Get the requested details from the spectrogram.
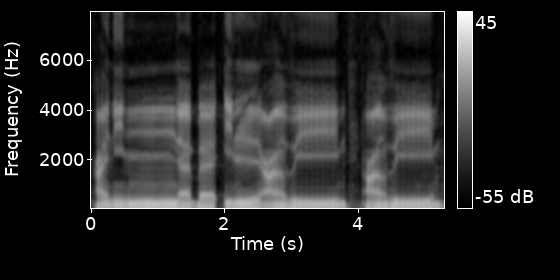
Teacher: Ain kita berikan penekanan sikitlah di tengah rongga kerongkong. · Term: huruf ain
